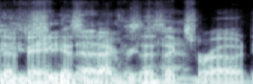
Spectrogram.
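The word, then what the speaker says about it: Zzyzx: Zix, the alphabetically last town name in the United States of America, is located in this state.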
